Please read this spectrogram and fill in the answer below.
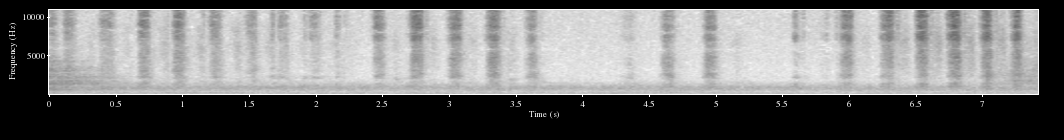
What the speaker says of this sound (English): Now I can color with this handy dandy Sergeant Art brush pen.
